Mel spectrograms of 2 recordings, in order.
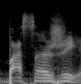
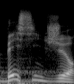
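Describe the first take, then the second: First: The name is said with a French pronunciation. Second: The name is said with an English pronunciation. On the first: The speaker calls it wrong. "et pas Basinger, hein, à la française" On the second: The speaker calls it right. "je dis bien Basinger"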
